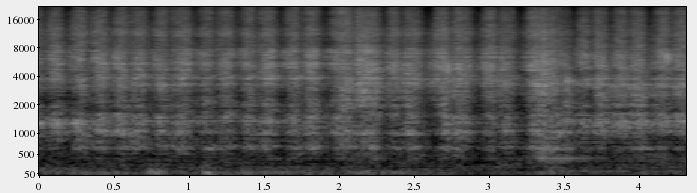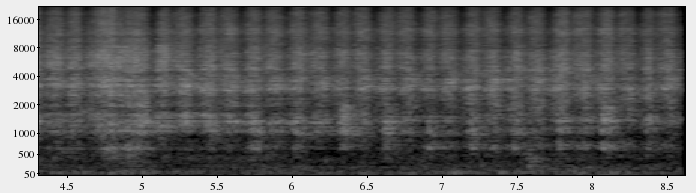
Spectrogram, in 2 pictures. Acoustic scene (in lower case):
restroom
